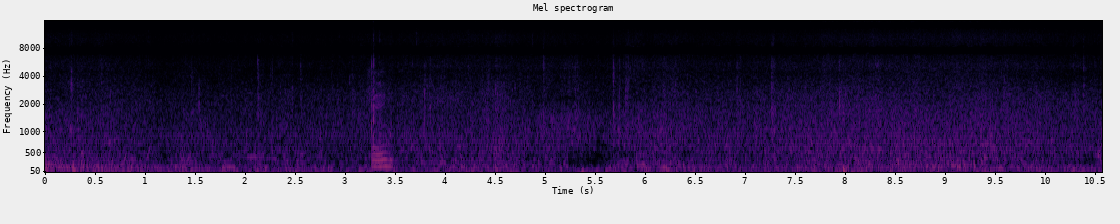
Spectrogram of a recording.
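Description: Wind rushing over the microphone and small waves washing against jetty rocks: a steady noise with no clear pitch.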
